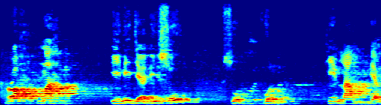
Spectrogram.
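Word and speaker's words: رحمة: Contoh, illa, kalau baca ibu berhenti di sini, jangan dibaca illa rahmata. Jangan sama kayak aliman hakimah. Tidak, tapi bacanya illa rahmah.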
